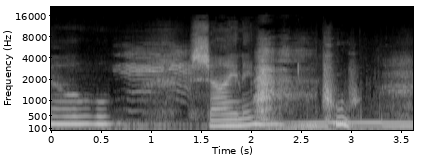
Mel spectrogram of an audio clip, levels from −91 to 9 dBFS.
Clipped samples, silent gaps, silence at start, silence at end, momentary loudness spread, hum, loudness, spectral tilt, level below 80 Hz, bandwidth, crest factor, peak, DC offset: under 0.1%; none; 0 s; 0 s; 10 LU; none; -24 LUFS; -5 dB/octave; -42 dBFS; 13.5 kHz; 16 dB; -8 dBFS; under 0.1%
